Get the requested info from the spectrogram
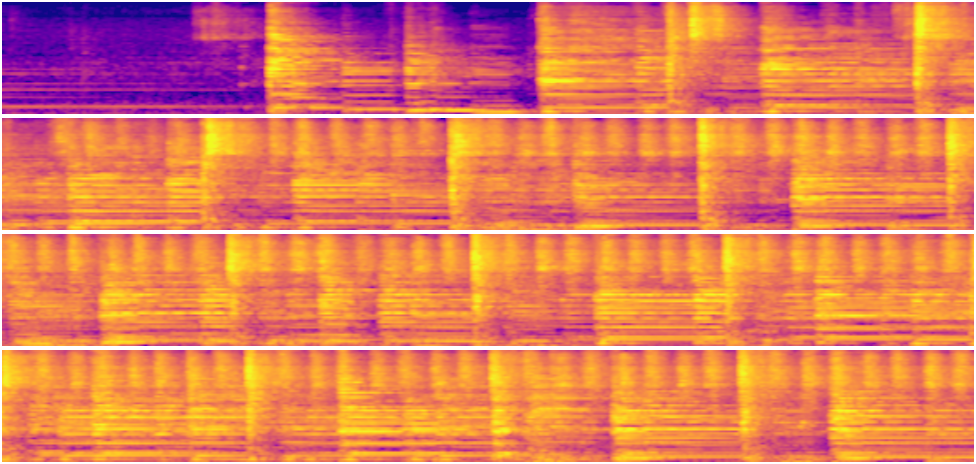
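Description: Solo acoustic guitar playing a song's introduction: a chord rings and fades, a couple of single plucks follow, then from about three seconds in a steady rhythmic pattern of picked chords carries on.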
